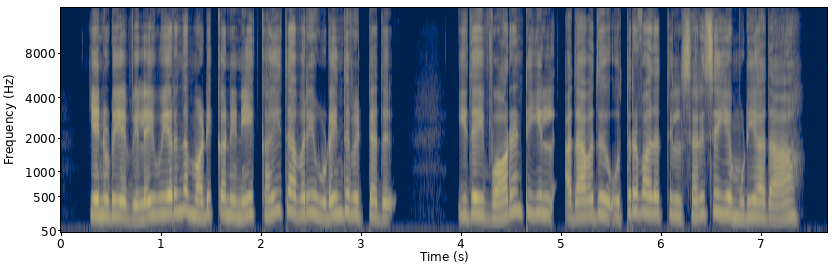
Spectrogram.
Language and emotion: Tamil, sad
